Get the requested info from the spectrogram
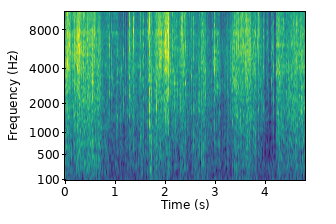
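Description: Thin clear plastic bag crinkling and rustling as it is handled and squeezed, with a single short tick about two seconds in.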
